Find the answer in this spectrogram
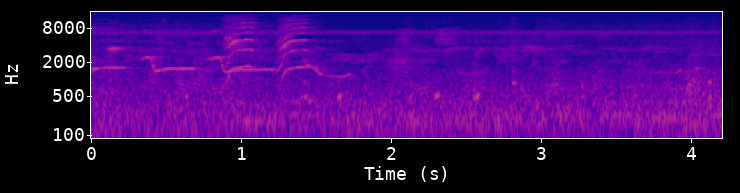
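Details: Black-throated laughingthrush, an old wild-caught caged bird said to sing well, giving a few clear slurred whistles followed by sharp buzzy, descending notes, then fading into faint background twitters.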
